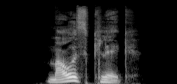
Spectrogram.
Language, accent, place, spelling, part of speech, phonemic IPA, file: German, Germany, Berlin, Mausklick, noun, /ˈmaʊ̯sklɪk/, De-Mausklick.ogg
- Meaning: click (act of pressing a button on a computer mouse)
